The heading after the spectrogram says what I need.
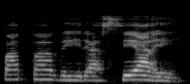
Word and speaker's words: Papaveraceae: No digo Papaveraceae, Papaverace, ¿sí? Esta EAE se lee como E, ¿sí?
